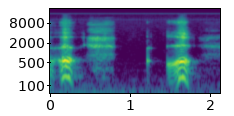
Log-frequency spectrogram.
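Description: Short vocal sounds from a man that are not words: two brief voiced bursts with a breath between them and a small click.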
